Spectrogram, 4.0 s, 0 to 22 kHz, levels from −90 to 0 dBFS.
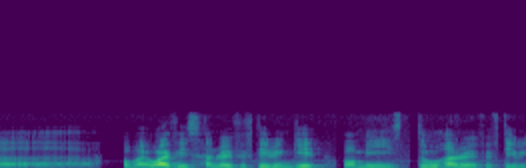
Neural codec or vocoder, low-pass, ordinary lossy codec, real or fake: none; 7.2 kHz; none; real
